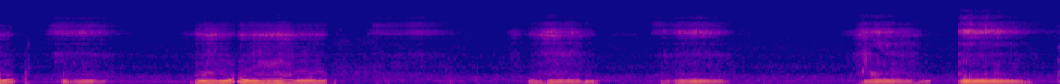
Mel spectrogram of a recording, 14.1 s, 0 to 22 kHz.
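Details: Snoring while asleep with tongue out: repeated snorting snores on both inspiration and expiration, short pauses, about 25 breaths per minute.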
